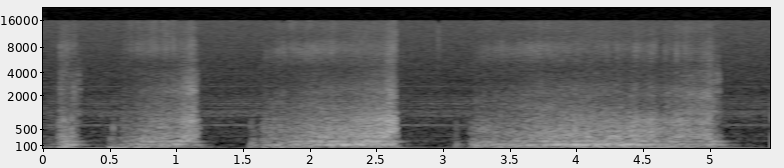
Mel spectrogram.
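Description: Fingertips of both hands continuously rub, scratch and tap a black foam windscreen covering the top of a large blue condenser microphone. The result is a muffled, low rumbling scrape that swells and fades in waves, with brief quieter dips between the bursts of rubbing.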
